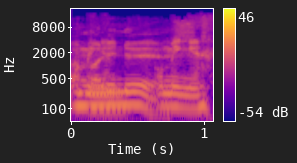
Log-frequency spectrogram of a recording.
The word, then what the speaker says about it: Molyneux: Det är bara det att jag har all, alltid undrat hur fan karn ska uttala sitt namn. Molinje. Ja, Peter Molinje. Ja, bra. Exakt.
